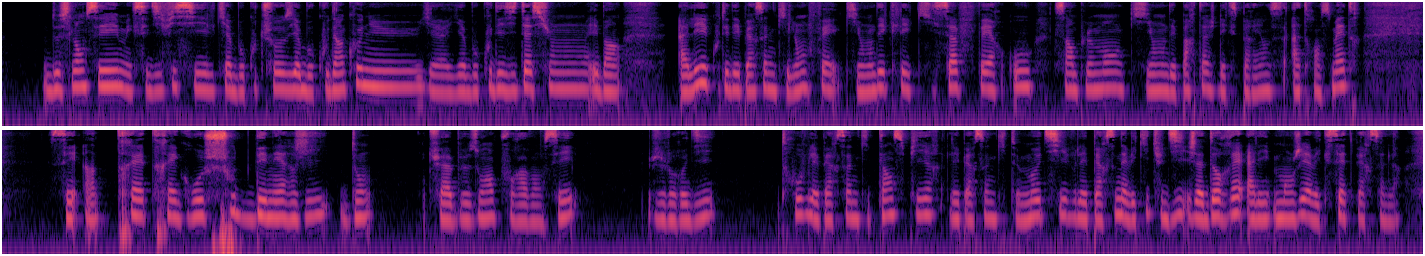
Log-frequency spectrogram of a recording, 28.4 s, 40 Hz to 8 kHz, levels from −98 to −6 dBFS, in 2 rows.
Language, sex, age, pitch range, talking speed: French, female, 20-39, 175-205 Hz, 190 wpm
